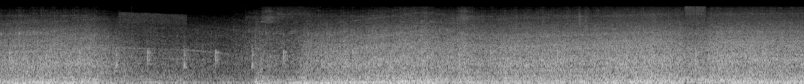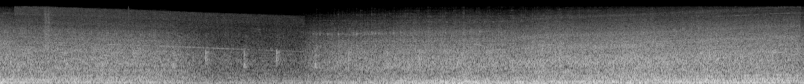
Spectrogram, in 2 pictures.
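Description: Heavy rain patters steadily on a bus's windows.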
